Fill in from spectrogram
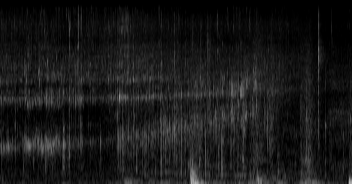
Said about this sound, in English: Some more of me refilling my glass of sparkling mineral water.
